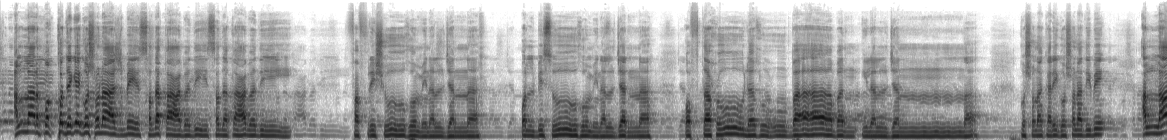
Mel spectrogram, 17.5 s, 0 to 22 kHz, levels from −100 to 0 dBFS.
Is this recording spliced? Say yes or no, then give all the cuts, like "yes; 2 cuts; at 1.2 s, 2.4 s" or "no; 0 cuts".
no; 0 cuts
